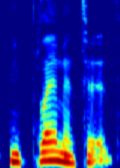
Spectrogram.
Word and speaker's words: implement: can get impre implemented implemented. No way. implementing. Implementing implement. Can you pronounce as well this word? Of course, the word is pronounced as implement with the emphasis on the first syllable.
